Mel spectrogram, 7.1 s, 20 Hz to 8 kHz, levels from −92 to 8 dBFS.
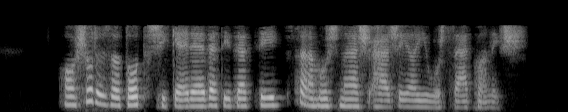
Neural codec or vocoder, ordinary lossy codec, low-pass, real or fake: codec, 16 kHz, 0.5 kbps, X-Codec, WavLM features, trained on Multilingual LibriSpeech; AAC, 16 kbps; 7.2 kHz; fake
